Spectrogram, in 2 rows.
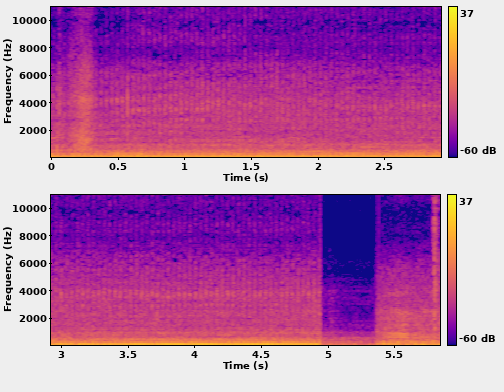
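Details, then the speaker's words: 2016 Toyota Corolla Altis Grande 1.8 four-cylinder after fixing a misfire, heard at the exhaust; steady even beat swelling smoothly with revs, no missed pulses, all cylinders firing. "अब ये बिल्कुल ठीक है, अब बिल्कुल काम करे। अब पीछे सिलेंसर आपको चेक करवाता हूँ, कोई मिसिंग नहीं होगी।"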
